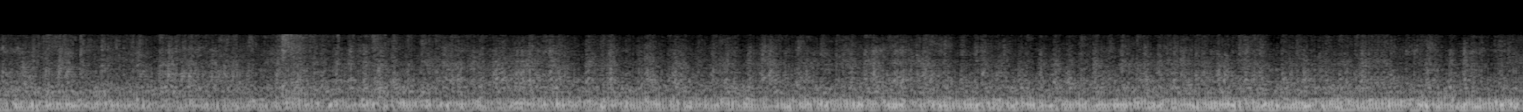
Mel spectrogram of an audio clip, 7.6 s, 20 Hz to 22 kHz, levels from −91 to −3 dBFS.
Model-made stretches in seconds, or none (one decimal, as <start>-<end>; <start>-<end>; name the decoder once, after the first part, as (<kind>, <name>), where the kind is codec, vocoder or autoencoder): 0.0-7.6 (vocoder, Vocos)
